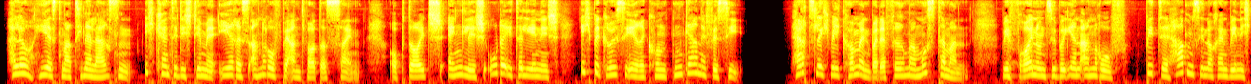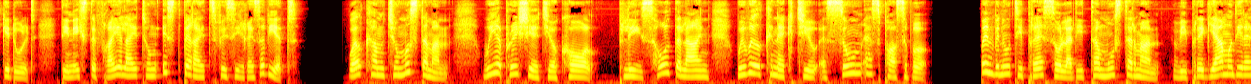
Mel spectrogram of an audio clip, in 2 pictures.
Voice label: Sprecher Telefonansagen

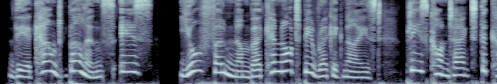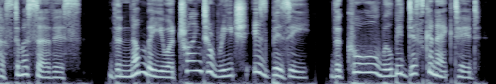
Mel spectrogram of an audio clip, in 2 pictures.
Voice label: Sprecher Native speaker

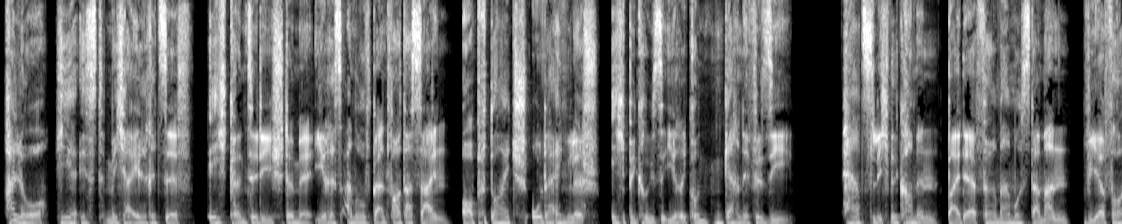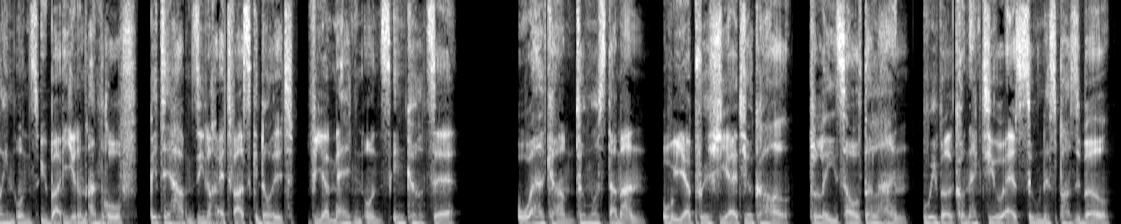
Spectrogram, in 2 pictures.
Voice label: Sprecher Telefonansagen

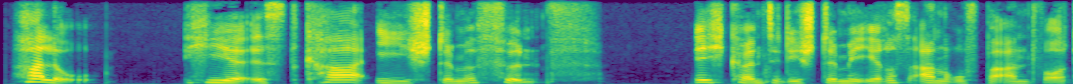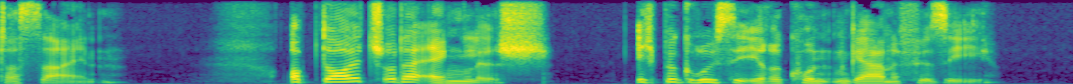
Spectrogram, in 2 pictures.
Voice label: KI-Stimme

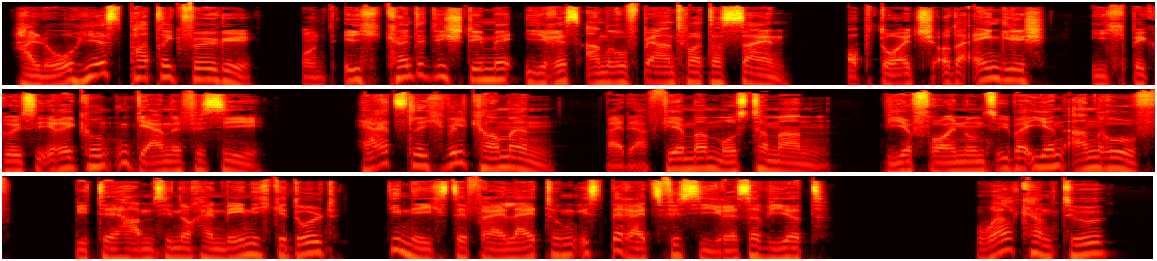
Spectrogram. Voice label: Sprecher Telefonansagen; Professionelle Sprecher

